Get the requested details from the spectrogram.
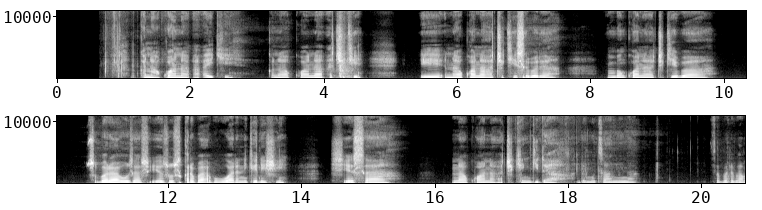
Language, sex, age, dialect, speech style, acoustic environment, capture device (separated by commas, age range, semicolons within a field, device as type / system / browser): Hausa, female, 18-24, Nigeria - Katsina, happy, silence, desktop / Linux / Chrome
